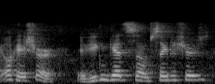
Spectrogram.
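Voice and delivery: high-pitched, put-on obliging voice; feigned agreeableness. Teacher humouring student's petition, mock agreeable. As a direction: imitate a teacher agreeing insincerely, pitched well up.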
